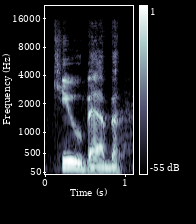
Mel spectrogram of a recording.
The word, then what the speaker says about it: cubeb: Cubeb. Can I have like can I have alternate pronunciation?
